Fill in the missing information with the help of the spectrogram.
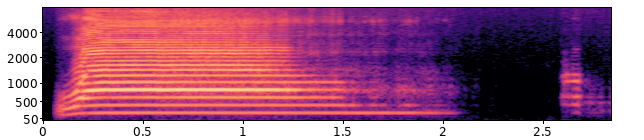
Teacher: এই যে অক্ষরটা, এই অক্ষরটা কোন জায়গা থেকে উচ্চারিত হবে? দুই ঠোঁট, শুরুতে গোল করব, মাঝখানে দুই দিকে প্রসারিত করব, শেষে এসে আবার গোল হবে।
